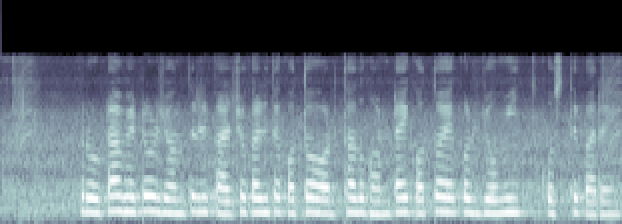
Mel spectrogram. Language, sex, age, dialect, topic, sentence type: Bengali, female, 25-30, Jharkhandi, agriculture, question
